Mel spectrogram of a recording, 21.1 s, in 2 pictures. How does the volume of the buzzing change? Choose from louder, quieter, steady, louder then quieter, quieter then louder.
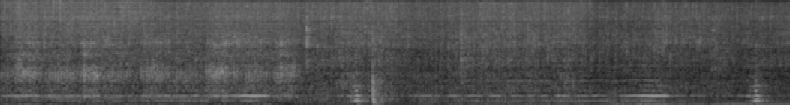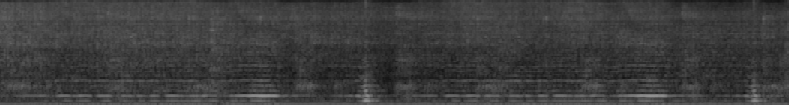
steady.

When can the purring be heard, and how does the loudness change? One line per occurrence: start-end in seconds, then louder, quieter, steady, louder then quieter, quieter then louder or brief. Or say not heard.
0.0-21.0 quieter.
